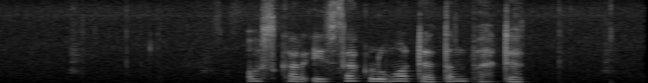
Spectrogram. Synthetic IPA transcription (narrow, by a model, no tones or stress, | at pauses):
ʔoskarʔisakluŋɔɖ̥ä̤t̪əŋb̥a̤d̥a̤t̪̚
